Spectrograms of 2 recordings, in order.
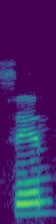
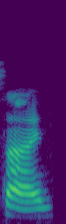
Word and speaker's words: sin: notice we have abbreviations it's not sin it's sign it's not cost because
